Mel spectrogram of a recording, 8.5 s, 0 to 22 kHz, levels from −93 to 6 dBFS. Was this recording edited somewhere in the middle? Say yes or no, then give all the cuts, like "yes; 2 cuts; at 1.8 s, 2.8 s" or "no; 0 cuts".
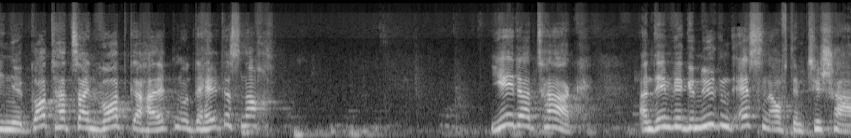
no; 0 cuts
